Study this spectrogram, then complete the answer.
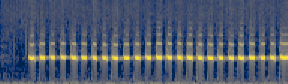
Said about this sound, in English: Here is the letter T. Notice that T, T. Say T and then whistle it. Put the whistle where the voice was. T. T. Now then, try it a little bit faster.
